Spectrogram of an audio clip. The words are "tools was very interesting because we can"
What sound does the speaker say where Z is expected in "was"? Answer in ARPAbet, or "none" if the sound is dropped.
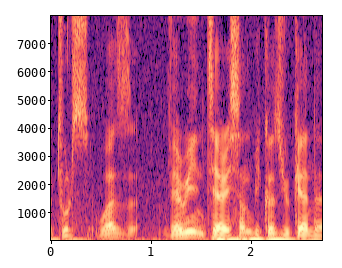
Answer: Z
